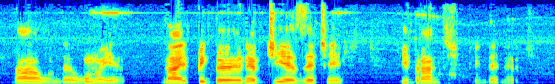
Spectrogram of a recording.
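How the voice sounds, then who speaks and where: The tone is calm and the pace fairly slow. Loudness swings widely throughout. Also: man. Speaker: online course teacher and meditation guide. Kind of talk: guided meditation with breathing and body-tensing exercise, spoken as direct instructions. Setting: video recording for online course. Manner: calm, slow-paced, instructive, with pauses between cues; warm, encouraging, conversational.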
